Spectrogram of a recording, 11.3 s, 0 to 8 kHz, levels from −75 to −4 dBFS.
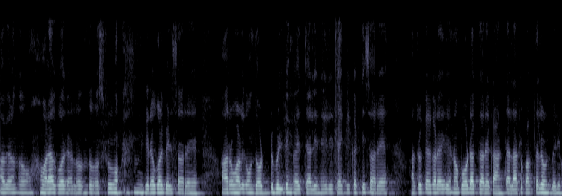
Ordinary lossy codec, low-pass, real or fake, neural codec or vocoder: none; 7.2 kHz; fake; vocoder, 22.05 kHz, 80 mel bands, Vocos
